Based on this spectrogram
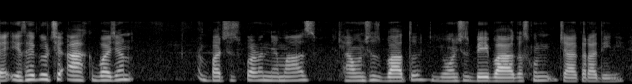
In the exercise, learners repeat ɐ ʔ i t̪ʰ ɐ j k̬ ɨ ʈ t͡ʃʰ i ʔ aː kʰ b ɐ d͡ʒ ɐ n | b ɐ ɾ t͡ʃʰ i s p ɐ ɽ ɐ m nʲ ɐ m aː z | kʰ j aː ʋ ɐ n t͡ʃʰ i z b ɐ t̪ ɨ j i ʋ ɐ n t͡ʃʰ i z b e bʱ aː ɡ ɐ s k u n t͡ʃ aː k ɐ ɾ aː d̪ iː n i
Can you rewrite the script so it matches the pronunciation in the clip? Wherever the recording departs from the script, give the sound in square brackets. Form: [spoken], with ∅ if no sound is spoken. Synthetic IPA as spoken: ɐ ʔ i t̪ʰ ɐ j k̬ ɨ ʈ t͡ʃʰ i ʔ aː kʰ b ɐ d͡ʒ ɐ n | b ɐ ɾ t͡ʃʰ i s p ɐ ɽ ɐ [n] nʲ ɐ m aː z | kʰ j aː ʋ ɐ n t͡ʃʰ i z b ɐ t̪ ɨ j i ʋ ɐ n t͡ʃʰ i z b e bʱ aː ɡ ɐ s k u n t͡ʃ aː k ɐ ɾ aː d̪ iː n i

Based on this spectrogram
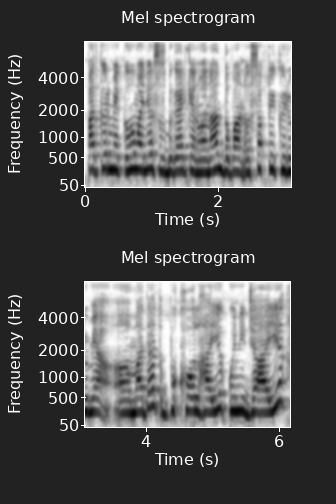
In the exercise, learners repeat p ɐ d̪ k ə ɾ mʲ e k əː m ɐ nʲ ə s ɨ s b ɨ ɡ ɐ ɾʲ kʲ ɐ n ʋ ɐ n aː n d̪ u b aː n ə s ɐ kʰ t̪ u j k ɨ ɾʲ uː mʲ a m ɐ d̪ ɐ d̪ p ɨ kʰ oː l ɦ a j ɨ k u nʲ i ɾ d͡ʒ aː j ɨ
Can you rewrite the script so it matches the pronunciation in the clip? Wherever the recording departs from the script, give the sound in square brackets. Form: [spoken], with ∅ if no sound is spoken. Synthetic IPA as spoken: p ɐ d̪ k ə ɾ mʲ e k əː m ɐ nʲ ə s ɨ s b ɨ ɡ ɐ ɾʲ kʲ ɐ n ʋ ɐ n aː n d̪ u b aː n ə s ɐ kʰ t̪ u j k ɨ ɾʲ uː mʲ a m ɐ d̪ ɐ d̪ [b] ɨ kʰ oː l ɦ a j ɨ k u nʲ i [∅] d͡ʒ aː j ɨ

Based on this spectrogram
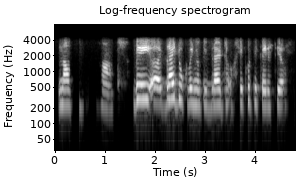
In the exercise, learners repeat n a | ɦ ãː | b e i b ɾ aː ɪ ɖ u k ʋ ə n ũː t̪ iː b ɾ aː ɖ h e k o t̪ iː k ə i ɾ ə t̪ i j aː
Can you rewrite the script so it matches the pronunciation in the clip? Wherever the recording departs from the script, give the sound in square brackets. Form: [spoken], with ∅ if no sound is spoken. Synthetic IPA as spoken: n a | ɦ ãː | b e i b ɾ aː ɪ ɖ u k ʋ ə n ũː t̪ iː b ɾ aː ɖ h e k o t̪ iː k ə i ɾ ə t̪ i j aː

